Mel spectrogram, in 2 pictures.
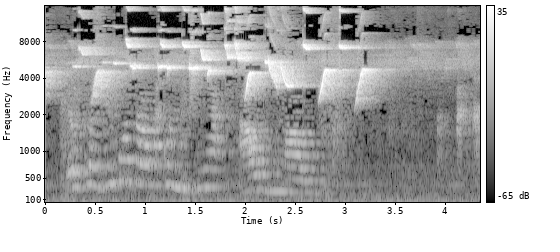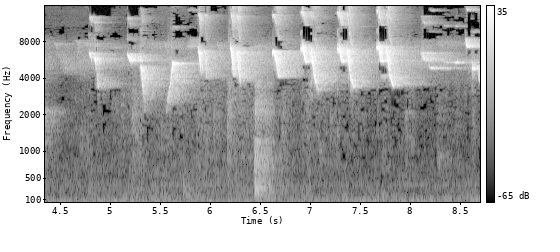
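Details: Song of a saffron finch: rapid high slurred chirps over softer low warbling, a pause near the middle, then evenly spaced bright notes repeated roughly twice a second.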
